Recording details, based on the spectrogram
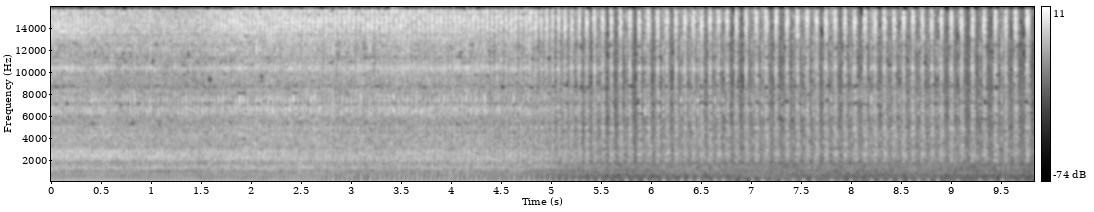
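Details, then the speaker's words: Chinese 110cc quad, first start after fitting new carburetor: engine catches and settles into uneven lumpy idle with irregular firing pulses, a little smoky; carburetor not yet adjusted, rough running after start. "a little smoky and I got to adjust the carburetor on this one too I just haven't got that far yet"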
